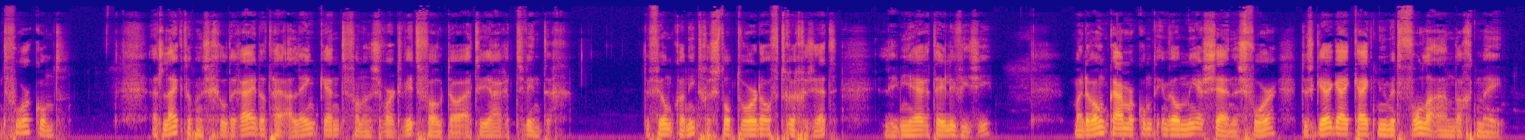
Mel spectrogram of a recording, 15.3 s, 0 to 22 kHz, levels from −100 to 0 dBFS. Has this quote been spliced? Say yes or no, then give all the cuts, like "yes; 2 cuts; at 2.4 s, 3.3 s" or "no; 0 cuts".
no; 0 cuts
